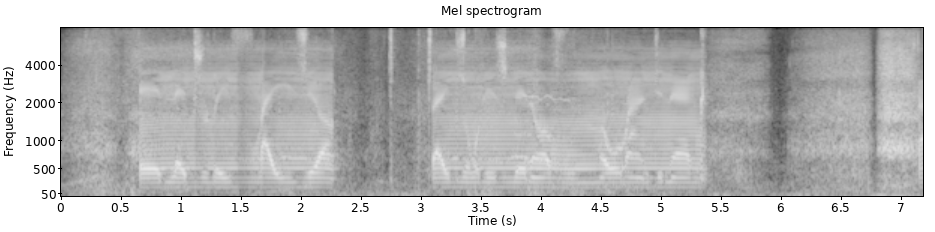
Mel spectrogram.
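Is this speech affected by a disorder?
Yes: laryngeal cancer with laryngectomy.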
